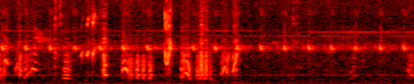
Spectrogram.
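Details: Orange-headed thrush song used as a decoy to lure wild birds, described as a strong, fierce voice; a quick burst of varied chirps and short whistled notes fills the first half, then fades to sparse clicks over a steady high insect-like pulsing.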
